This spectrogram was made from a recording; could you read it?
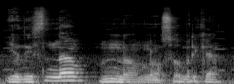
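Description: A man from Portugal with a European Portuguese accent, telling a personal anecdote in a halting way, with many fillers and restarts. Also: mid-range voice, expressive, vocal fry, mellow, faint music behind.

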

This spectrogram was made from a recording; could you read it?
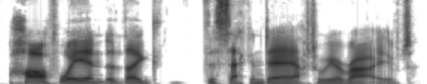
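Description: A woman's voice: on the low side, steady tone, a little fast, clean tone, no echo. Young woman, sick with a cold, giggly, self-deprecating, dry close mic. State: ill with a cold. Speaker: podcast co-host. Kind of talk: casual chat.

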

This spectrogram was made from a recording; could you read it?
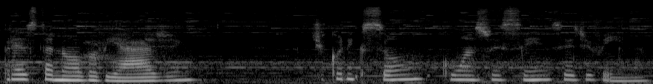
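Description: Woman, meditation guide, very slow pace, soft breathy delivery, music behind. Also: medium pitch.

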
